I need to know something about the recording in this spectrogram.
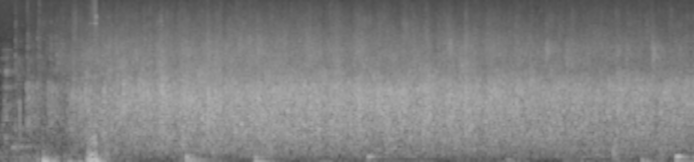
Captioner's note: audience Claps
